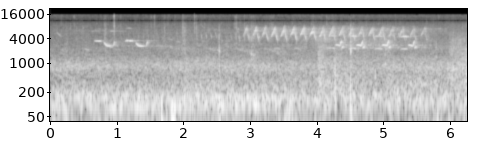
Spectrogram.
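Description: Faint songbirds over quiet outdoor background noise: two short, downward-dipping whistled notes about a second in, then a fast, high, rapidly repeated trill from about three seconds until near the end, with a few lower short notes beneath it.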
